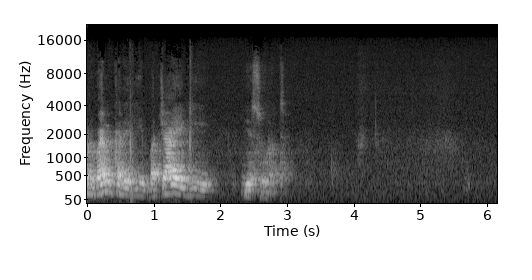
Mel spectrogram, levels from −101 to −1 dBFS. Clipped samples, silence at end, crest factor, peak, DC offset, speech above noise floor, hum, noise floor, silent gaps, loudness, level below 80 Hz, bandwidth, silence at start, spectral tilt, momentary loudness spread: under 0.1%; 3.2 s; 22 dB; -10 dBFS; under 0.1%; 36 dB; none; -64 dBFS; none; -28 LUFS; -82 dBFS; 15 kHz; 0 s; -5 dB/octave; 23 LU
